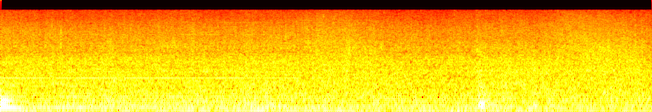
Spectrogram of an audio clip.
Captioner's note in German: Wasserrauschen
